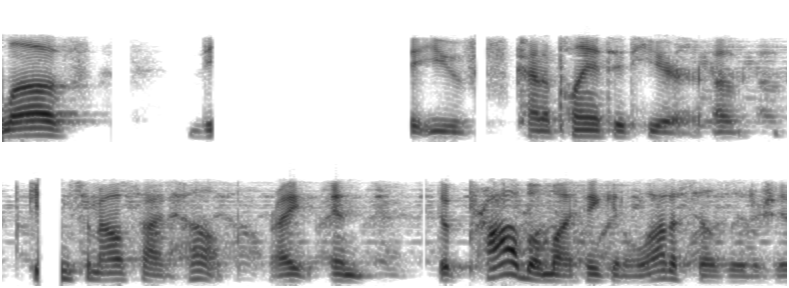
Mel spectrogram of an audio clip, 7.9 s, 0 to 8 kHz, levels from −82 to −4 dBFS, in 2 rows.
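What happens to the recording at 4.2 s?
The sound drops into a hard-edged 120 ms hole from 4.1 to 4.22 s. This is packet loss filled with silence: lost packets were replaced by nothing, which fits six 20 ms packets. Underneath, a thin, ringing repeat about every 0.2 s, peaking about 18 dB below the speech, has been running since 3.3 s. It is feedback echo between two devices, where one device's microphone recaptures the other's playback.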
